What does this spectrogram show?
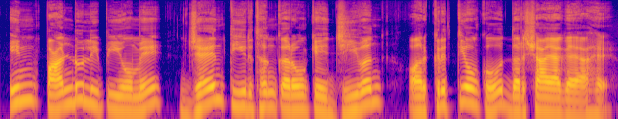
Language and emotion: Hindi, neutral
